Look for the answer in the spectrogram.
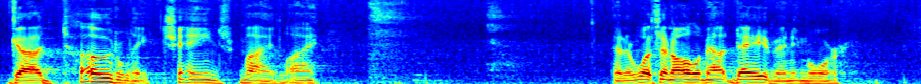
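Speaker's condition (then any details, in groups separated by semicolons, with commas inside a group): Cleft lip and palate; called hair lip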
